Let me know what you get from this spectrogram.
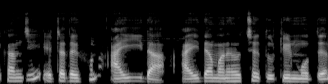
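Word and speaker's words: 間: হ্যা এই 94 নাম্বার যে কাঞ্জি এটা দেখুন আইদা। আইদা মানে হচ্ছে দুটির মধ্যে না বিটুইন। এরকম কিছু। তারপর এটার উচ্চারণে মাও বলা যায়। মা আর চাইনিজ উচ্চারণ হচ্ছে কান।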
